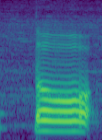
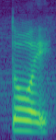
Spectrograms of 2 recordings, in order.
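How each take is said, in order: First: The letter name ends on a plain vowel. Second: The letter name ends with a 'y' glide. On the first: The speaker calls it right. "तो सही अदायगी क्या है?" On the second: The speaker calls it wrong. "कुछ लोग इसके तोय पढ़ते हैं।"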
